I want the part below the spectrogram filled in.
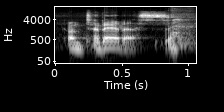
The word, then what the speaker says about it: Contreras: And Contreras. – Contreras. – That's pretty good.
